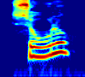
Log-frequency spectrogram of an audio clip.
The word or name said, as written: solo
